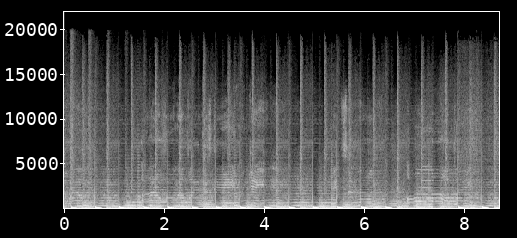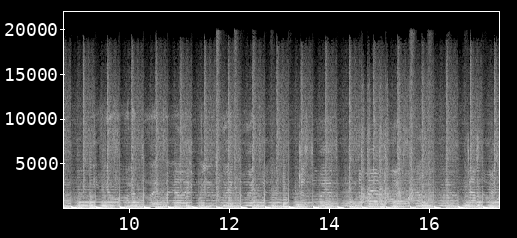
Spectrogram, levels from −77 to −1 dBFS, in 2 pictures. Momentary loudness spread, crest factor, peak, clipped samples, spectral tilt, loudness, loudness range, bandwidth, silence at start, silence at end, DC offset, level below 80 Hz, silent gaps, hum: 2 LU; 8 dB; 0 dBFS; under 0.1%; -5 dB/octave; -10 LUFS; 1 LU; 19.5 kHz; 0 s; 0 s; 1%; -10 dBFS; none; none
